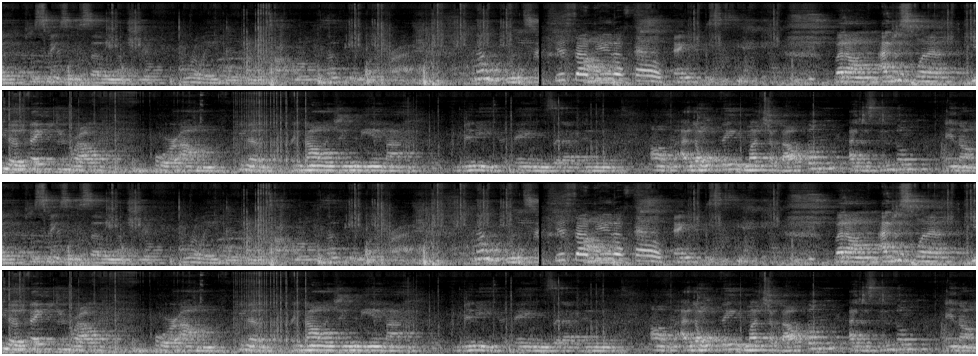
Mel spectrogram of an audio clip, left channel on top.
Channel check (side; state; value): both; identical; correlation 1.00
